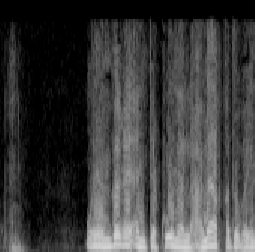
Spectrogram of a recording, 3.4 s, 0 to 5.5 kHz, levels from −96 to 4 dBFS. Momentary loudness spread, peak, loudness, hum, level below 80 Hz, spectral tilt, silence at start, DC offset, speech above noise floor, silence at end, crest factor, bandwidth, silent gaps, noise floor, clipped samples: 6 LU; -8 dBFS; -19 LUFS; none; -46 dBFS; -11.5 dB/octave; 0.15 s; under 0.1%; 53 dB; 0 s; 12 dB; 5.2 kHz; none; -71 dBFS; under 0.1%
